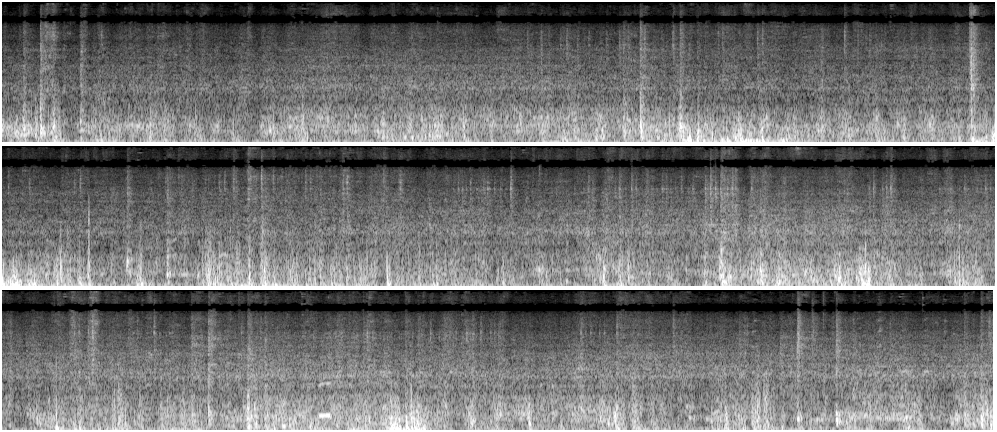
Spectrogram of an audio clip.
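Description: Passenger coach of a steam-hauled train running along the track: a steady rumble of wheels on rail with irregular clicks and knocks as the wheels pass over rail joints.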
